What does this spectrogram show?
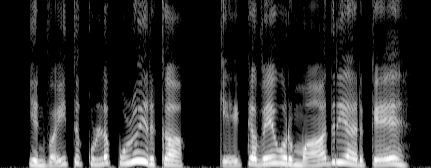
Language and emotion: Tamil, disgusted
